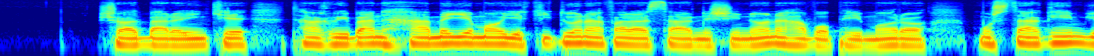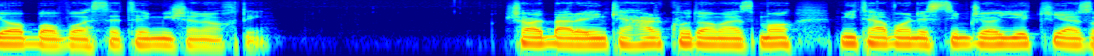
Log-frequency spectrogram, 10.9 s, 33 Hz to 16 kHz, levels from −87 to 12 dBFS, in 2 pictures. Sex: male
